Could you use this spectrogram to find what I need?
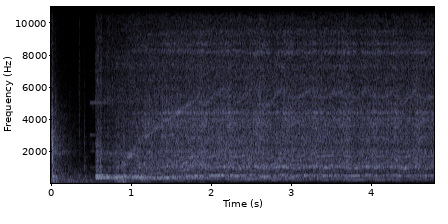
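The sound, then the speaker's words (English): A blender whirs to life after a brief moment as very hot coffee is gradually added to chocolate for pot de creme, settling into a steady, loud motor drone with a churning, liquid texture that continues without pause to the end. “Add this gradually with the blender on.”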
